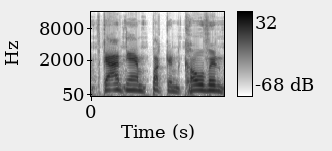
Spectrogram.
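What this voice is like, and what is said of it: Adam Carolla impression. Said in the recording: “my Adam Carolla impression”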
